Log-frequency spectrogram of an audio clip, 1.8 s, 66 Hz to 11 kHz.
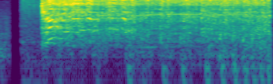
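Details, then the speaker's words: Honda CBX125 motorcycle, stationary, revved: harsh hissy rasp over rapid pulsing, strange noise also while riding; abnormal, owner wondered if low fuel was the cause and added fuel, cause not given. "停止してても、エンジン回転数を上げると、変な音がす"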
